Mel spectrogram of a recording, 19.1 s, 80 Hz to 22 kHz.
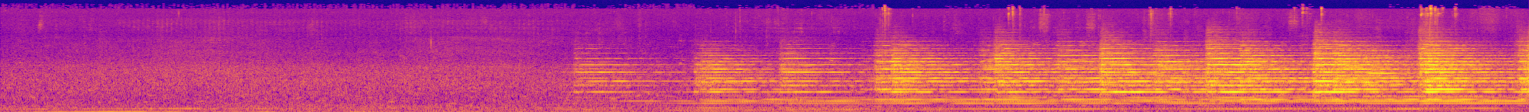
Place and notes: Brussels, Altitude 100, the bells
Bruxelles, les cloches de lAltitude 100
13 January 2008, 10:04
